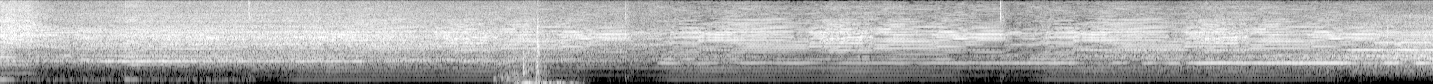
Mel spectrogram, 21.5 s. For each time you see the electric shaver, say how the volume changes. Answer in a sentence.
You can hear the electric shaver from 0.0 to 21.4 s, at a steady volume.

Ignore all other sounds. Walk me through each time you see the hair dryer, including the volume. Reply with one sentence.
The hair dryer can be heard from 0.0 to 21.4 s, getting quieter then louder.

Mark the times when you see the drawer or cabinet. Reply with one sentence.
You can hear the drawer or cabinet from 7.4 to 8.8 s.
